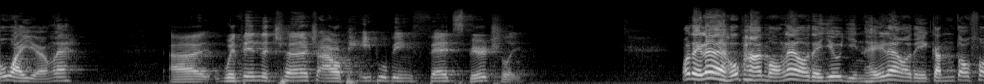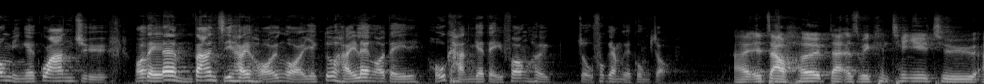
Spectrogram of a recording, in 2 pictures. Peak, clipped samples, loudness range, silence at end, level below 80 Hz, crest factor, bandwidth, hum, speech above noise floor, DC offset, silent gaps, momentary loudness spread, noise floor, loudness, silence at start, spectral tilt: -4 dBFS; under 0.1%; 12 LU; 0 s; -54 dBFS; 18 dB; 14.5 kHz; none; 37 dB; under 0.1%; none; 17 LU; -59 dBFS; -21 LUFS; 0 s; -4 dB/octave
